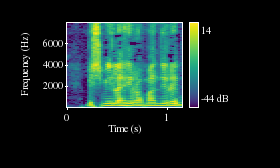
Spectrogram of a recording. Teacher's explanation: Jadi tidak panjangnya satu alif lagi 2 ketukan tapi menjadi 5 ketukan. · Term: mad arid disukun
